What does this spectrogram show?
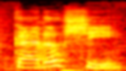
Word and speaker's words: karoshi: que es karoshi, el nombre de la enfermedad. bien, ¿eh? Pero esa es la Karoshi pasta es de una mamá.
